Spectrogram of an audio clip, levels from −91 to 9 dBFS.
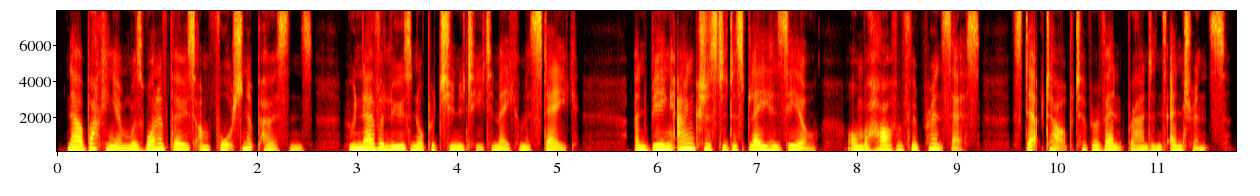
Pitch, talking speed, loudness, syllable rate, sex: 200 Hz, 180 wpm, -18 LUFS, 6.0 syllables/s, female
